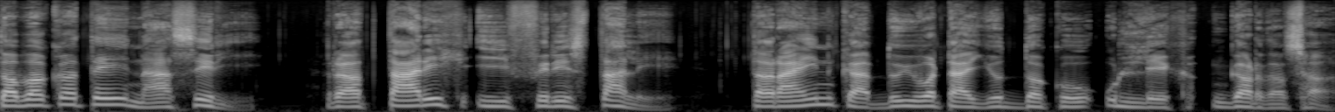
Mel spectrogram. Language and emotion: Nepali, neutral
